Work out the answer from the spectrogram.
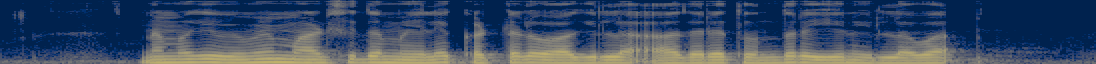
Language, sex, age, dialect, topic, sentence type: Kannada, male, 18-24, Central, banking, question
